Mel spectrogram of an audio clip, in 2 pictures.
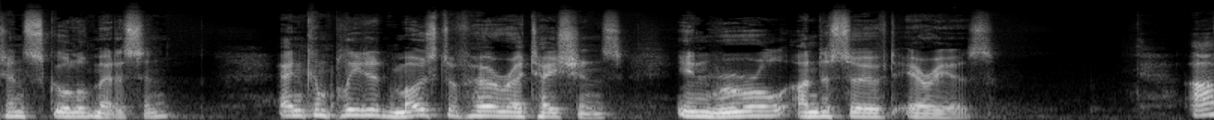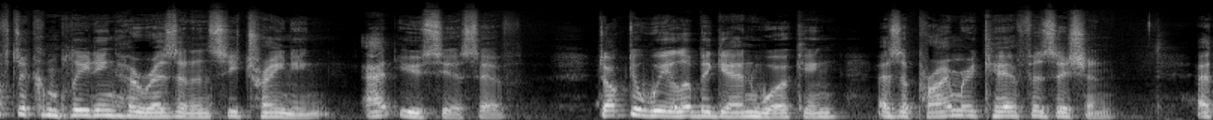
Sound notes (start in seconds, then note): none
